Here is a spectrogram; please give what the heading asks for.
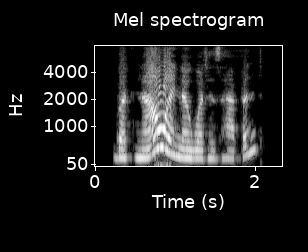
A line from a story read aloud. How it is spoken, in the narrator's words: Archie exclaimed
